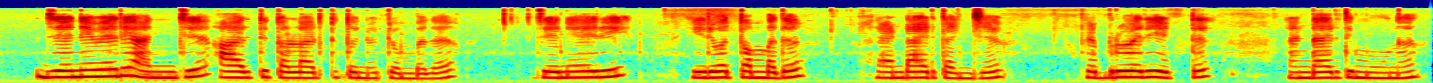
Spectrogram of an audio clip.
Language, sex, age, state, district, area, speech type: Malayalam, female, 45-60, Kerala, Kozhikode, urban, spontaneous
